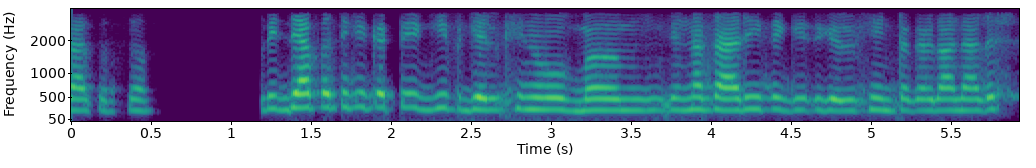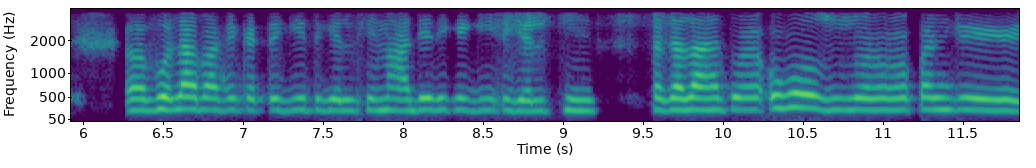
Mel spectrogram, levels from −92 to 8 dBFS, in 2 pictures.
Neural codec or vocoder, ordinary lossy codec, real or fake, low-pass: codec, 16 kHz in and 24 kHz out, 0.9 kbps, LongCat-Audio-Codec, four codebook decoder; none; fake; 3.6 kHz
